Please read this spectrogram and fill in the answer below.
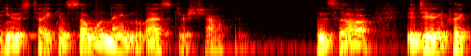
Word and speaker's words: Leicester: He called it Lester and it threw me off.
